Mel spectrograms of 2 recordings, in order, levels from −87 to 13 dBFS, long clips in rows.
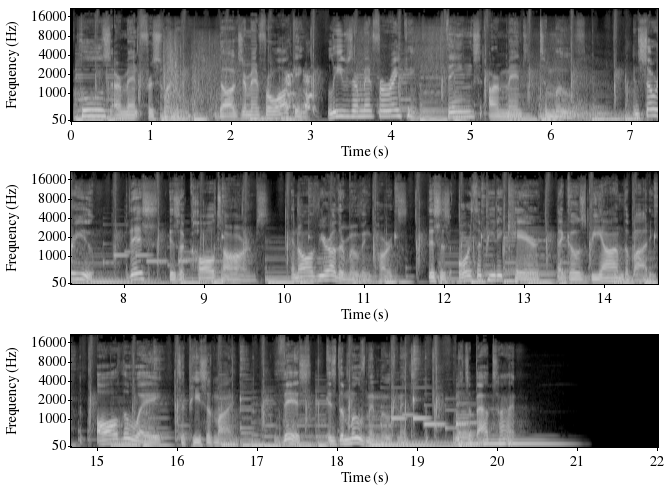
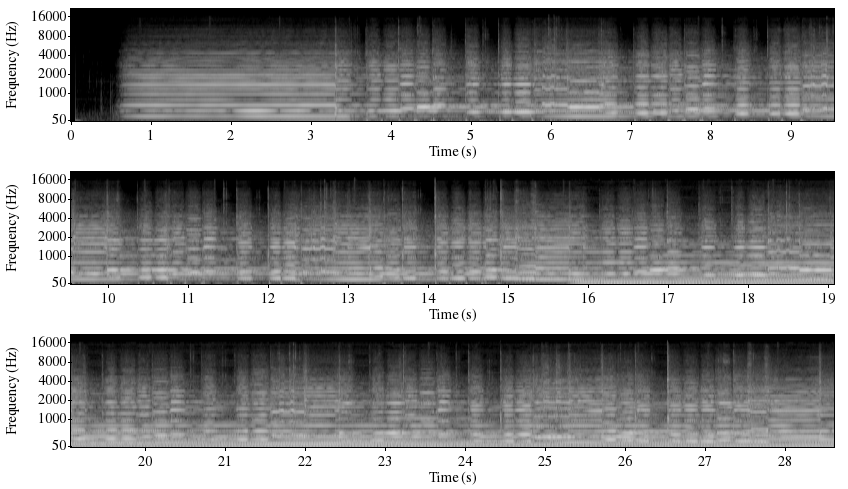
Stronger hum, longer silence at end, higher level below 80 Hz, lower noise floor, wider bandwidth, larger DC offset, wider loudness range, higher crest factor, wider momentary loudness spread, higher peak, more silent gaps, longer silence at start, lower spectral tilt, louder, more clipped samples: neither; first, 1.05 s vs 0 s; about the same, -26 dBFS vs -30 dBFS; first, -87 dBFS vs -59 dBFS; first, over 20 kHz vs 12.5 kHz; neither; about the same, 2 LU vs 4 LU; about the same, 14 dB vs 16 dB; about the same, 6 LU vs 7 LU; about the same, 0 dBFS vs 0 dBFS; neither; second, 0 s vs 0.6 s; second, -5 dB/octave vs -6.5 dB/octave; about the same, -15 LUFS vs -17 LUFS; neither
